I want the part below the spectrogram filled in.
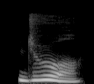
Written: drool

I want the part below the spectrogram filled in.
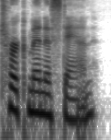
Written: turkmenistan

